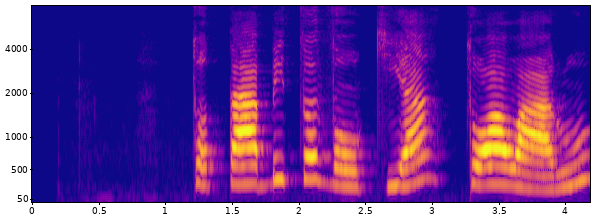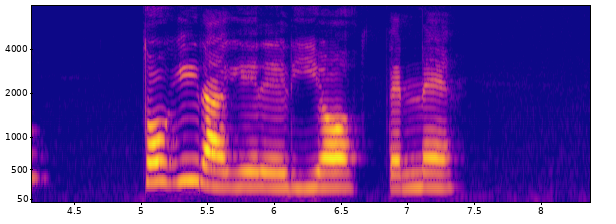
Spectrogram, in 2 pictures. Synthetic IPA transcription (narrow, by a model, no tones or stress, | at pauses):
totabitoðokiatwawaɾu | toɣiɾaɣeɾeɾiɔtɛnɛ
